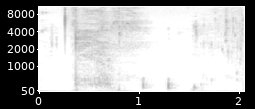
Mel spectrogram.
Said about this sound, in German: Trinkt jetzt einen Schluck Wasser und äh, ja, ich lasse euch einfach mal kurz damit allein.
